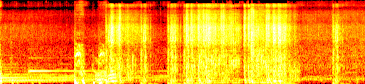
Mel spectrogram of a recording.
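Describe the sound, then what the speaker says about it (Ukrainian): Rain in the Minecraft video game starts as a sudden loud burst, then patters in uneven surging gusts, fading in and out with short gaps over a low background tone. "Ой, дощ пішов"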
